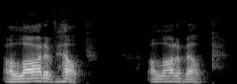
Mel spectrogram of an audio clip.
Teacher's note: So I pronounced the E a little bit stronger to make up for the weak H.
